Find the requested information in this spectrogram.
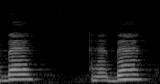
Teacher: دونوں ہونٹوں کے گیلے سے پریس کر کے ملائیں گے تو با ادا ہوگا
